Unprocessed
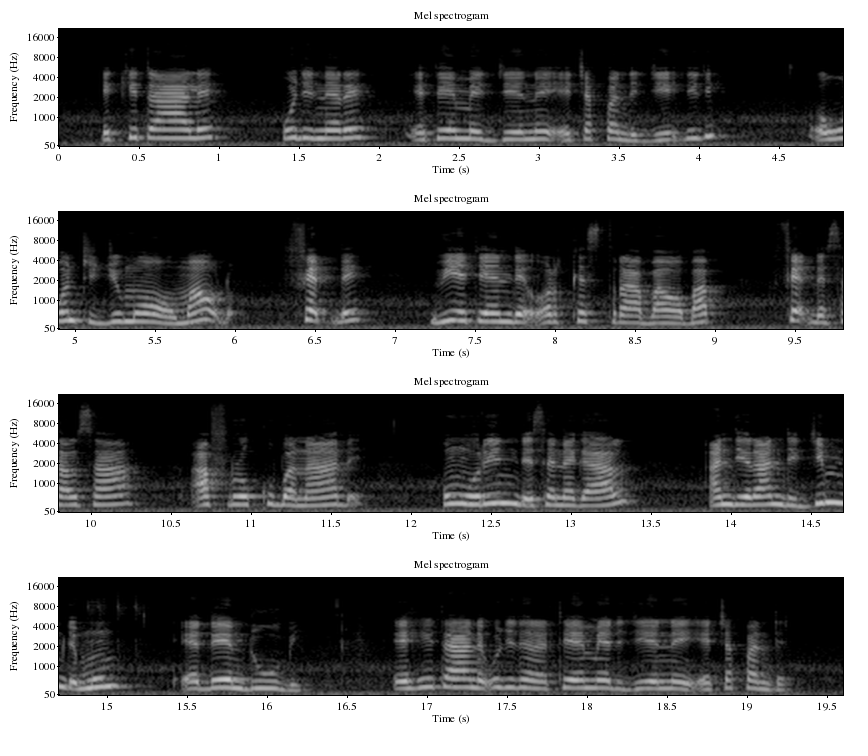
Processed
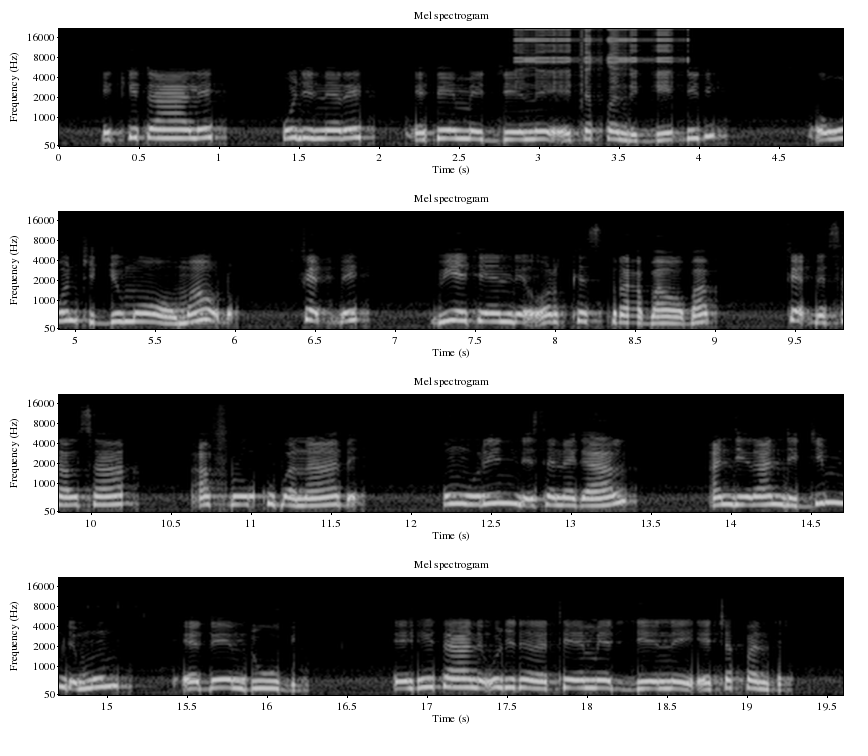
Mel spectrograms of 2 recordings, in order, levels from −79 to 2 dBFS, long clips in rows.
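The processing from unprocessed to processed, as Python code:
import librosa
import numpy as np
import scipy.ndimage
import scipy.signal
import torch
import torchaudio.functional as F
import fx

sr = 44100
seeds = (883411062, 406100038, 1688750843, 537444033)

y = fx.resample_bad(x, sr, factor=6, down='none', up='zero_stuff', at=(2.84, 3.93))
y = scipy.signal.sosfilt(scipy.signal.butter(2, 150.0, 'highpass', fs=sr, output='sos'), y)
y = fx.low_shelf_res(y, sr, hz=740.0, db=12.5, q=3.0)
y = fx.level_steps(y, sr, step_db=19)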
